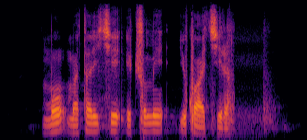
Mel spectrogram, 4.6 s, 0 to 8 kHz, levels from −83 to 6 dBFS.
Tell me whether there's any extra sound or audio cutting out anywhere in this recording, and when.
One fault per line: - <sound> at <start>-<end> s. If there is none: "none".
none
